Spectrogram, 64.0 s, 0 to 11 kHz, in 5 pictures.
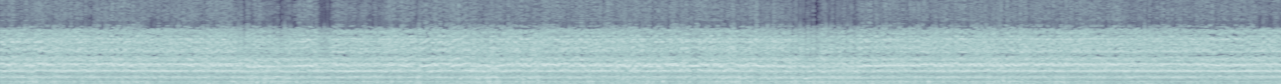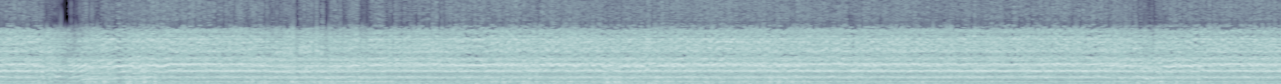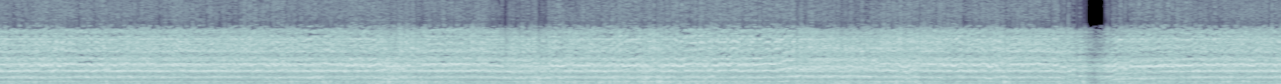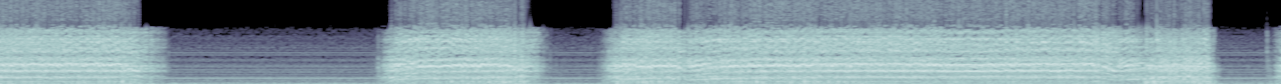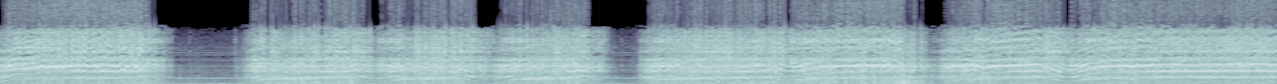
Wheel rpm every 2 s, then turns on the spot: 230, 230, 230, 220, 220, 230, 180, 220, 230, 230, 230, 230, 230, 240, 230, 220, 240, 250, 190, 200, 10, 110, 130, 220, 210, 130, 110, 150, 100, 180, 160, 210.
50-52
